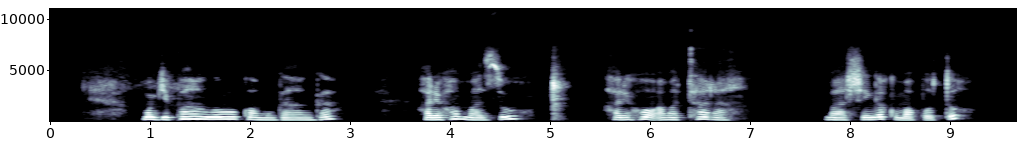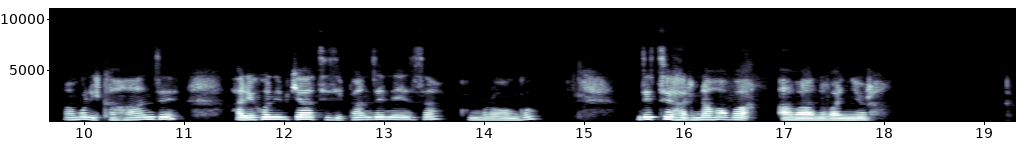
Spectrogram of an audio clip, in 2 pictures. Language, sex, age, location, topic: Kinyarwanda, female, 36-49, Kigali, health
